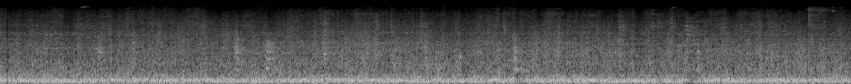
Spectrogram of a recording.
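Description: Loaded grain hopper wagons of a freight train rolling past, a steady noise of steel wheels on the rails with occasional light clicks.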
